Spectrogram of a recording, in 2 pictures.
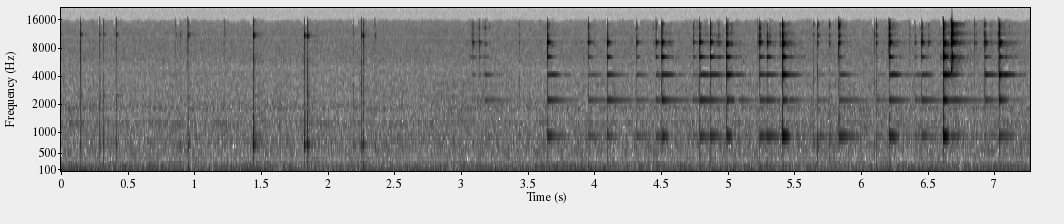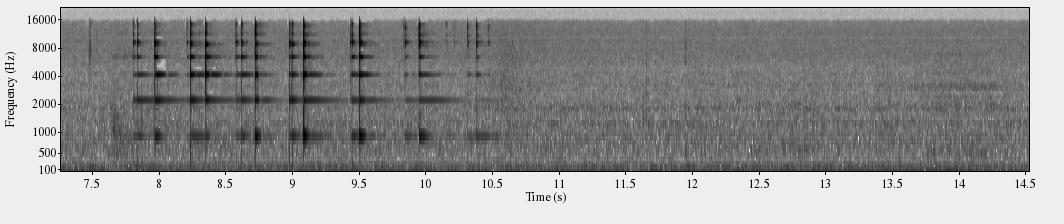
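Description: A large, clear, stemmed wine glass, hollow and partly filled with beer, is held in one hand and tapped on the bowl with fingertips and nails. The result is a string of short, bright clinks with ringing high tones. They come irregularly over about ten seconds against a low, steady background rumble, and then the tapping stops.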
